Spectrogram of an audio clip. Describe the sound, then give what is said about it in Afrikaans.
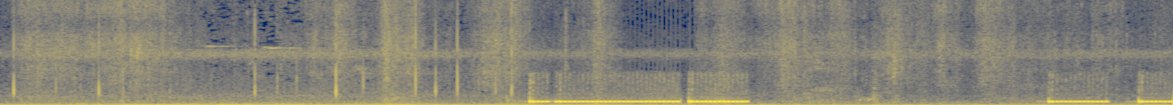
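A telephone call being dialed: a few soft clicks and taps, then a steady low ringing tone that sounds in repeated bursts separated by short pauses. “Kom ek bel haar.”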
